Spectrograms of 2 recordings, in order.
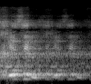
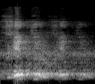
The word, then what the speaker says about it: খিজির: হযরতে মূসা কালিমুল্লাহকে আল্লাহ বলছে, হে মূসা, আমার এক বন্ধু আছে, আমার এক মাহবুব আছে, তার নাম খিজির। তিনটা স্পেলিং এটা উচ্চারণ, খিজির, খিতুর, আর একটা হলো খাদির।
